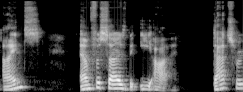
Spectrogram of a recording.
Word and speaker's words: eins: remember when you're saying eins emphasize the EEI that's where you're that's the strong part of this word the NS is it's much lighter but the e is strong so pints now number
